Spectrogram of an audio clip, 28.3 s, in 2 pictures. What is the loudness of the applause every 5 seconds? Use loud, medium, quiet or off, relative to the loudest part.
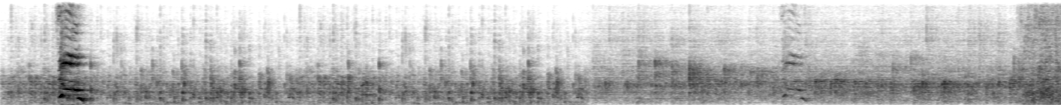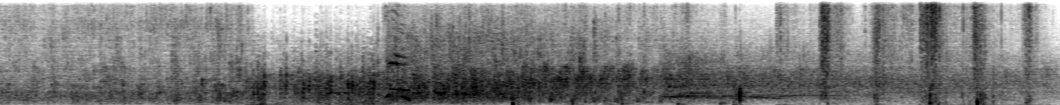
quiet, quiet, medium, loud, loud, medium.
